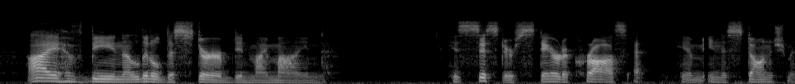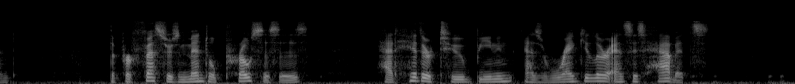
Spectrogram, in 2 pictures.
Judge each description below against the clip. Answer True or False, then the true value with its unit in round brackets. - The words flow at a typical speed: False (110 wpm)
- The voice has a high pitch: False (115 Hz)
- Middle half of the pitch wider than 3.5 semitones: True (4.5 semitones)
